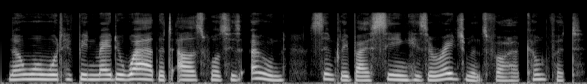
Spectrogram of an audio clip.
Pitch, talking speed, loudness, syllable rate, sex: 215 Hz, 205 wpm, -17 LUFS, 5.6 syllables/s, female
